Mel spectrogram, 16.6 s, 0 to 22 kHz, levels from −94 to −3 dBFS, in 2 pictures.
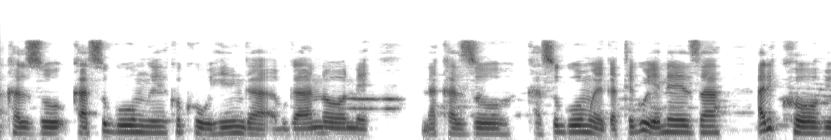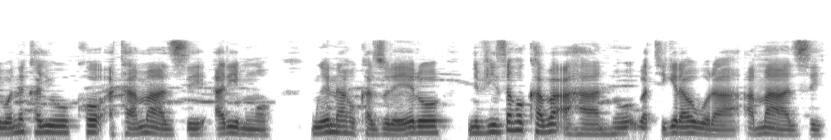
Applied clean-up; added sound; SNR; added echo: none; none; none; none.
